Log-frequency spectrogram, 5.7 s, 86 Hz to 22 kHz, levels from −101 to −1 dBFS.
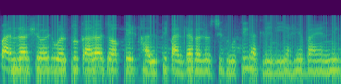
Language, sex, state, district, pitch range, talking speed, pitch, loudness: Marathi, female, Maharashtra, Gondia, 205-230 Hz, 125 wpm, 215 Hz, -16 LUFS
